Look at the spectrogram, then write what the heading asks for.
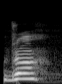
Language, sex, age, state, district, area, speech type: Kashmiri, male, 18-30, Jammu and Kashmir, Srinagar, urban, read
